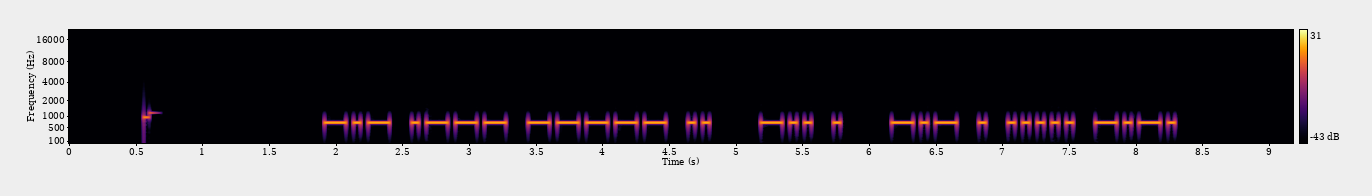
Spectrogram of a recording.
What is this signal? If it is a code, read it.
Morse code, heard as a keyed tone, about 22 wpm, 700 Hz. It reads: KJ0I DE KE5C
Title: USA Callsign DE Callsign - 4 Characters - 22wpm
